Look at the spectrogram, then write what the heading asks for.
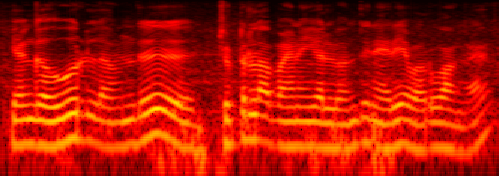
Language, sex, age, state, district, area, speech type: Tamil, male, 30-45, Tamil Nadu, Dharmapuri, rural, spontaneous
